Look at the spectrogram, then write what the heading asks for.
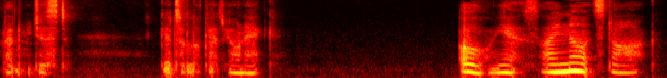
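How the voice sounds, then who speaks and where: A woman playing a doting, genteel vampire mistress in an ASMR roleplay, speaking softly and breathily in a soothing, possessive, coaxing manner. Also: on the high side, level tone, gravelly, husky, full character voice. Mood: gentle, pleased. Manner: slow, coaxing, whispery soft-spoken delivery. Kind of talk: ASMR roleplay, soft intimate close speech.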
